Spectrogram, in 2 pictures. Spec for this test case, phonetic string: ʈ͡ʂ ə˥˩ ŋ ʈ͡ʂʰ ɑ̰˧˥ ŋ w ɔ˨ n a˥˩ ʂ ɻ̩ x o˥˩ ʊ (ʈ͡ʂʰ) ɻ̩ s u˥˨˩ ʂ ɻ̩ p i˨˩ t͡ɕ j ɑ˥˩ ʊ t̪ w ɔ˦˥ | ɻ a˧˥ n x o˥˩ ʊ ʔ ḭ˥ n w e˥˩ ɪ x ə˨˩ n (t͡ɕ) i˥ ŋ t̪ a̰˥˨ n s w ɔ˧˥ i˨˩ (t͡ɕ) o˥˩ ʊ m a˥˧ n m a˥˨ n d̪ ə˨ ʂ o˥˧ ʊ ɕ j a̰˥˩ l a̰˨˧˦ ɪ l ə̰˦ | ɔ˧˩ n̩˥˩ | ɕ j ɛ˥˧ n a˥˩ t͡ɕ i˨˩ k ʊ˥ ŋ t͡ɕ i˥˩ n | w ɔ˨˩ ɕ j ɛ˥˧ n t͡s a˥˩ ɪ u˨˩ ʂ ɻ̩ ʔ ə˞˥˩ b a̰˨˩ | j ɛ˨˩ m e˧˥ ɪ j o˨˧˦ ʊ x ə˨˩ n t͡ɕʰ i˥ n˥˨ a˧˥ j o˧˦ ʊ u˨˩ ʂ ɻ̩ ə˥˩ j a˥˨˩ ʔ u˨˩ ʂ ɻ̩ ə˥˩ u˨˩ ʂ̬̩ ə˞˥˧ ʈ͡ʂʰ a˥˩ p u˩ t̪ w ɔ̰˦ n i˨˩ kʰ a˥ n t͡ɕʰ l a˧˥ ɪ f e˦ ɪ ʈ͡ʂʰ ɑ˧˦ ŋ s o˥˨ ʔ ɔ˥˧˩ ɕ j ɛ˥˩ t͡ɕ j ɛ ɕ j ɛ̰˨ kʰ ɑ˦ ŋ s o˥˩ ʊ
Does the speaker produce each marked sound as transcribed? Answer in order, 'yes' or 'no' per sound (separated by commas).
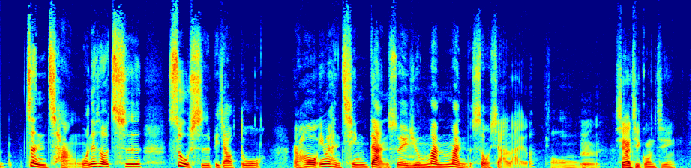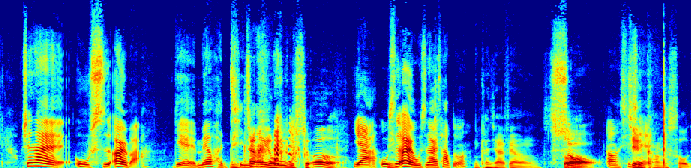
yes, no, yes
